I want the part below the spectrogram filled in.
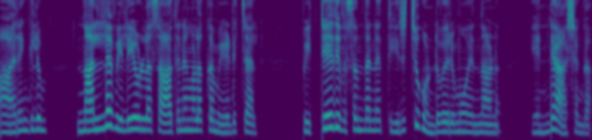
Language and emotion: Malayalam, fearful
